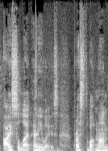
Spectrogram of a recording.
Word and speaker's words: Isolette: isolette the first model you can tell because it's spelled with a J it's pronounced isolette anyways press the button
